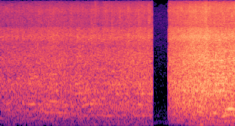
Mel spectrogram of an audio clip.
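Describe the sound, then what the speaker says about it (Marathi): Unseasonal rain pours steadily in Maharashtra, a dense even hiss that cuts out for a split second and returns slightly louder. "आज अवकाळी पाऊस बरसला"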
